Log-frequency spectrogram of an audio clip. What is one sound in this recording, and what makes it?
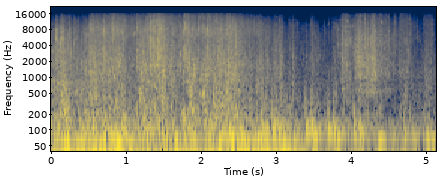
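Wind roars through a sandstorm.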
